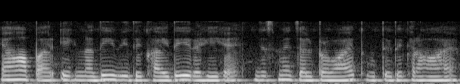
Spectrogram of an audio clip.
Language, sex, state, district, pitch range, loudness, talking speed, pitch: Hindi, female, Chhattisgarh, Jashpur, 190-205 Hz, -14 LUFS, 210 wpm, 190 Hz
